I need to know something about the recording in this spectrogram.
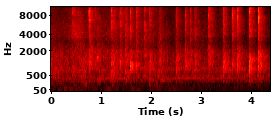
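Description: Typing on a laptop keyboard: a quick, irregular run of clicking keystrokes.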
